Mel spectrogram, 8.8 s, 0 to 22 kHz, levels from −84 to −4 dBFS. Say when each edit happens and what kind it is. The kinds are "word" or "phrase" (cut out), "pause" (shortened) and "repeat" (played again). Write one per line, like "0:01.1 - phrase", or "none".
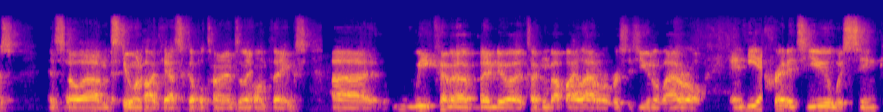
0:01.1 - phrase
0:01.4 - phrase
0:02.5 - phrase
0:03.2 - pause
0:04.8 - word
0:05.3 - word
0:07.6 - word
